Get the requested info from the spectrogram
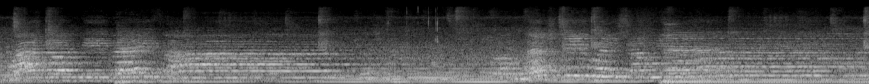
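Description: A group of young voices singing a gospel song together over a steady low bass accompaniment whose note changes twice.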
